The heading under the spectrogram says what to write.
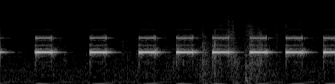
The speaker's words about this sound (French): Alors, à l'électrocardiogramme, vous savez, cette machine qu'on voit aussi dans tous les films, dans toutes les salles d'opération, qui s'emballe avant que les médecins se mettent à crier « on est en train de le perdre », et bien ça donne ça.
